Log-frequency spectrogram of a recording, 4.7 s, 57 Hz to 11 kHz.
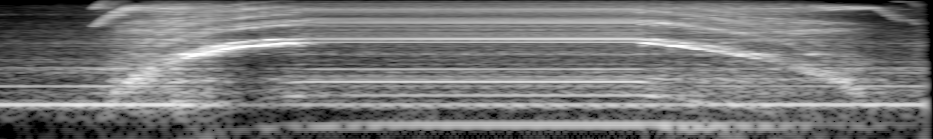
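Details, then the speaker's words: Novakon Torus Pro CNC mill spindle under Mach3 after the spindle acceleration settings were changed to 5000/5000, possibly not saved: clean tone sweeps up, holds steady, then sweeps down; smooth normal ramp, maybe slightly slower, hard to tell. "little bit slower hard to tell"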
